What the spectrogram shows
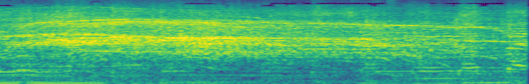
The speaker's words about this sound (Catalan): no podien sentir bé per aquests crits els crits de les fans.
